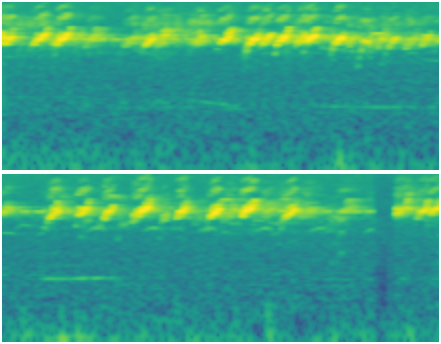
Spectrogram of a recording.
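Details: Blue-winged parrotlet giving continuous high, thin chirps in quick, irregular bursts, overlapping as if from several birds. A soft lower whistle-like tone drifts underneath, and a brief knock breaks in near the end.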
